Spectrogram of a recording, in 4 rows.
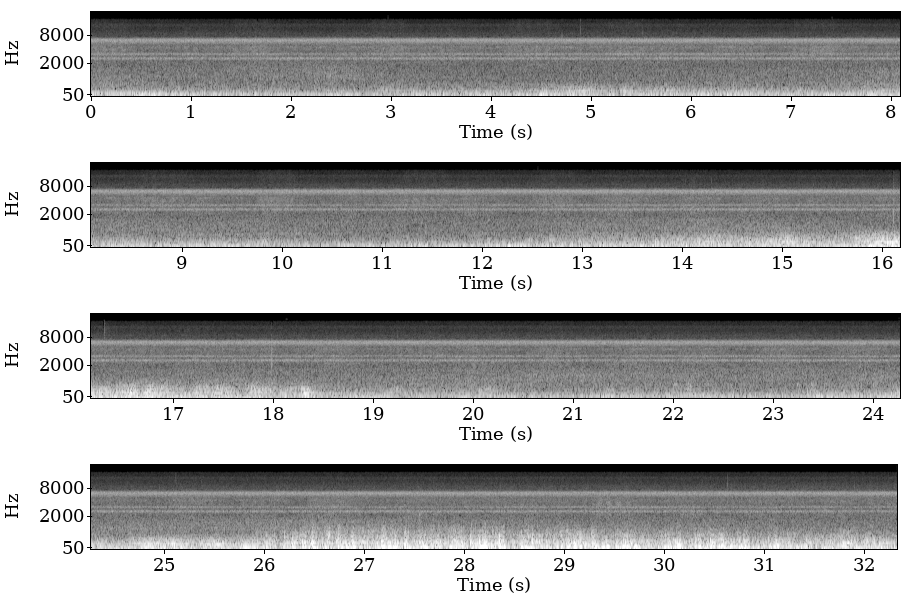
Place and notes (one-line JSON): {"title": "Upper Deerfield Township, NJ, USA - approaching thunderstorm", "date": "2016-07-25 21:30:00", "description": "Approaching thunderstorm (good headphones or speakers needed to achieve base reproduction) with insects chanting and distant green frog gulping. Nearby road traffic. Lakeside recording.", "latitude": "39.45", "longitude": "-75.24", "altitude": "1", "timezone": "America/New_York"}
